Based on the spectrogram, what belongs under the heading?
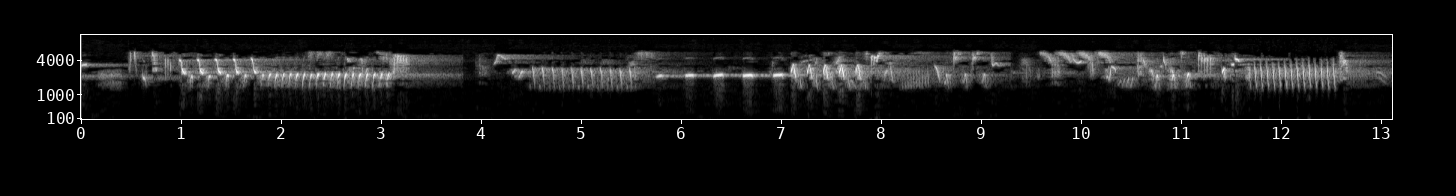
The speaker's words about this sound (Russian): Победа застала Конева в Праге. Родным он рассказывал, что тогда, впервые за годы войны, он услышал тишину и пение птиц.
